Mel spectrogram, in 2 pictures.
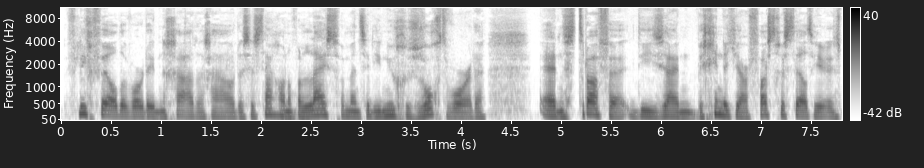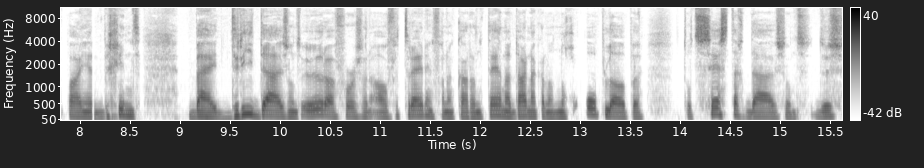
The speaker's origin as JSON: {"language": "Dutch", "country": "Netherlands", "said": "Ja, toen ze hoorden dat ik uit Nederland kwam, werd ik meteen aangeklampt."}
